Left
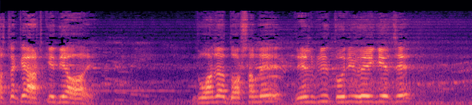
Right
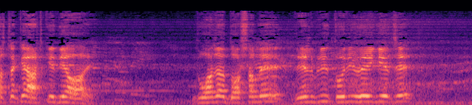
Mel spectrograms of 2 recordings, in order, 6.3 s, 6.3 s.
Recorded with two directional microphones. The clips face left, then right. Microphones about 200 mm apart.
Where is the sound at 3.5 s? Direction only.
10° left (ahead or behind).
